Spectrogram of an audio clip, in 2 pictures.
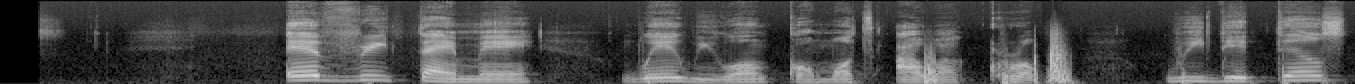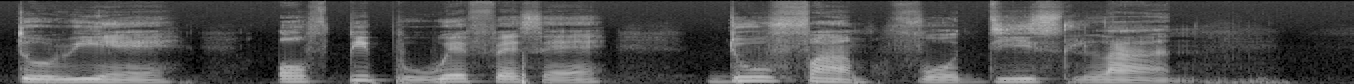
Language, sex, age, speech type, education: Nigerian Pidgin, male, 15-29, spontaneous, tertiary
